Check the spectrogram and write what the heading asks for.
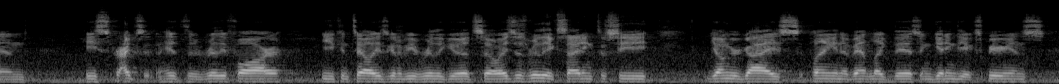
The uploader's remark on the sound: LIVE from French Lick Resort in Indiana.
